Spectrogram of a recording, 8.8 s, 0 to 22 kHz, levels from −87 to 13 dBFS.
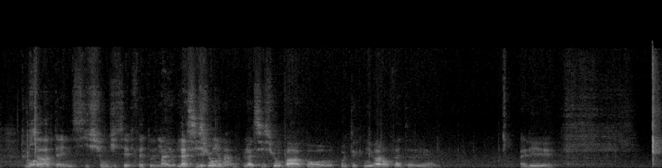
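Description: Nothing is technically wrong with it.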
